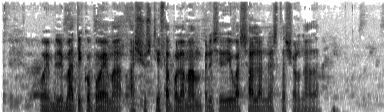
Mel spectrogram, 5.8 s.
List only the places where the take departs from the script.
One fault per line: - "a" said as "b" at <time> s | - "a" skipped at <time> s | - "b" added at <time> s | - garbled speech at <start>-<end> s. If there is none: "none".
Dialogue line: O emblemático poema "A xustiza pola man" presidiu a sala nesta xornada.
none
